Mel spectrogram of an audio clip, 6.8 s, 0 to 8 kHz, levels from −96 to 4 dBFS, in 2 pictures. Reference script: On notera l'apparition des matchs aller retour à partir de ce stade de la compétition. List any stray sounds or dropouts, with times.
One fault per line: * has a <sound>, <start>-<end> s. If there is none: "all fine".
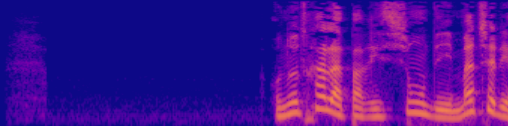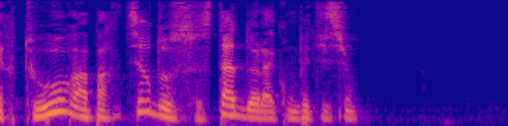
all fine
